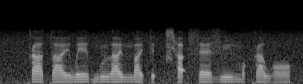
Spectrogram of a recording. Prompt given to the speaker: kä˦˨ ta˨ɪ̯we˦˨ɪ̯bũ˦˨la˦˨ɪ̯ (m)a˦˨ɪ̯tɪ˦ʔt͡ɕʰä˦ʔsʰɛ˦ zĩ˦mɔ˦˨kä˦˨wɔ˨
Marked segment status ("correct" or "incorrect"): correct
